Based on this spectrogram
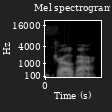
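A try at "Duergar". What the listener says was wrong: Durgar. There's no R at the beginning. It's at the end. Durgar.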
